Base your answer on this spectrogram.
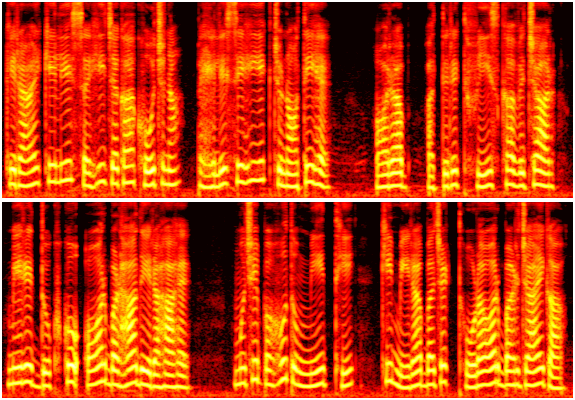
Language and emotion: Hindi, sad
